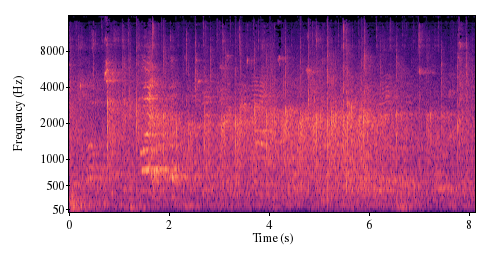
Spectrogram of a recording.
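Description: A crowd of players murmurs and calls out in a large echoing hall.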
